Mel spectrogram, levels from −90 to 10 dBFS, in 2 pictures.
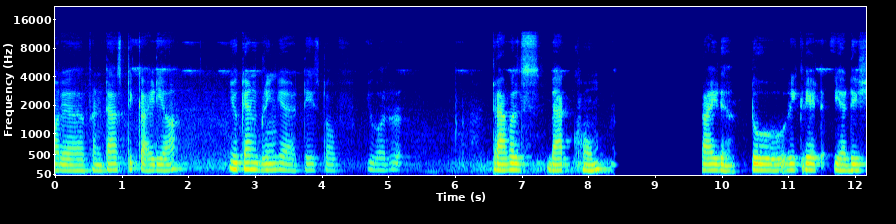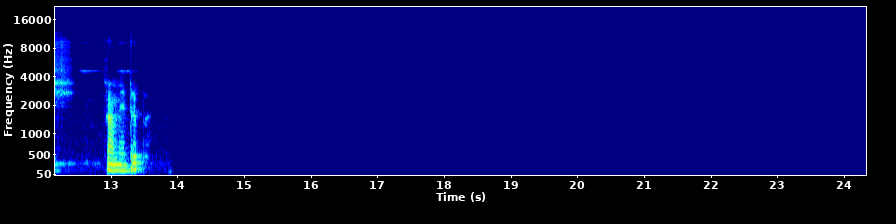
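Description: From 2.86 to 4.01 s the speech is turned down by about 10 dB in coarse 3 dB steps instead of a smooth ramp. This is zipper noise: each unsmoothed jump puts a small click into the signal, about three a second, so a faint ticking rides on the voice while the level falls. A waveform shows a staircase envelope, and a spectrogram shows thin vertical broadband lines at each step.

At 8.39 s the audio breaks off in a long dropout, likely a network dropout, that lasts until 9.74 s. About 1.3 s of the stream never arrives. The receiver extends the last sound as a brief fading buzz, then leaves about 1.26 s of near-silence before the speech resumes with the missing part gone. On a waveform this is a flat gap after a short decaying tail. A spectrogram shows a smeared, blurred patch followed by an empty band up to the 12 kHz ceiling of the call codec.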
